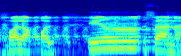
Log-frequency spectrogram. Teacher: خلق الانسان، یہاں پر اخفا کرنا ہے، نون کی آواز کو ناک میں چھپا کے پڑھنا ہے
